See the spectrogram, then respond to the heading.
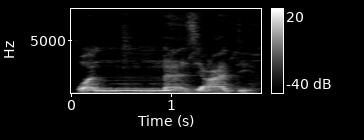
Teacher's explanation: Ini dibaca khayshum, dengung. Bunyinya di pangkal hidung. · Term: gunnah musyaddadah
